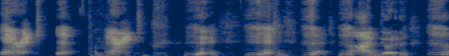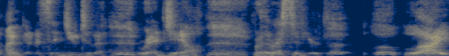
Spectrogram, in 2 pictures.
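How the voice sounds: Raspy and squeaky at a middle pitch, a put-on character voice moves at a fairly slow pace with long, frequent pauses.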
